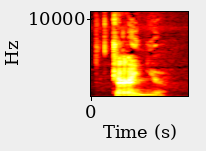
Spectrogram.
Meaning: second-person singular present subjunctive of craindre
- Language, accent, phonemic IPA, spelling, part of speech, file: French, Canada, /kʁɛɲ/, craignes, verb, LL-Q150 (fra)-craignes.wav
